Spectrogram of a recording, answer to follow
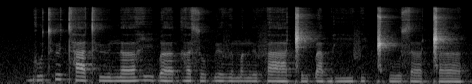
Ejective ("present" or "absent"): absent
